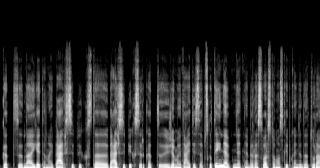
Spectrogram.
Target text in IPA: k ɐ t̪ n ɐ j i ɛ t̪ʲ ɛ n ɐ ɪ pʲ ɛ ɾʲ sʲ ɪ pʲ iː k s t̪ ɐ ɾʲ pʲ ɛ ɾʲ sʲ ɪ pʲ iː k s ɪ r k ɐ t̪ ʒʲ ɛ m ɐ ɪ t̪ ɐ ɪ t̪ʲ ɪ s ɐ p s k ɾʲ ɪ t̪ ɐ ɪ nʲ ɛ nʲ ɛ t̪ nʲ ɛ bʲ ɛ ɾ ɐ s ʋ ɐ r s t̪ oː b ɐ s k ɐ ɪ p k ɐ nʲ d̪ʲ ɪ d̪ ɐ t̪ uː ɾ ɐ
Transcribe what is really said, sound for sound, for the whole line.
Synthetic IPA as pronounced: k ɐ t̪ n ɐ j i ɛ t̪ʲ ɛ n ɐ ɪ pʲ ɛ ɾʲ sʲ ɪ pʲ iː k s t̪ ɐ pʲ ɛ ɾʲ sʲ ɪ pʲ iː k s ɪ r k ɐ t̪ ʒʲ ɛ m ɐ ɪ t̪ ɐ ɪ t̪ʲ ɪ s ɐ p s k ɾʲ ɪ t̪ ɐ ɪ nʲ ɛ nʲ ɛ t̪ nʲ ɛ bʲ ɛ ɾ ɐ s ʋ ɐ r s t̪ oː m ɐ s k ɐ ɪ p k ɐ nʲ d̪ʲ ɪ d̪ ɐ t̪ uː ɾ ɐ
